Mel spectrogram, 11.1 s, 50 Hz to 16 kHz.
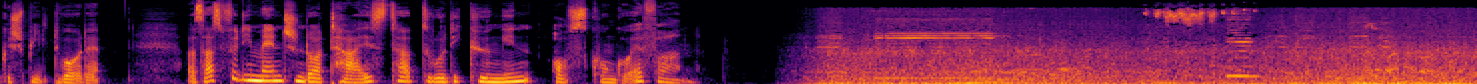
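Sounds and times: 
speech: 0:00.0 - 0:05.3
idling and rumbling engines of cars, buses and trucks: 0:05.8 - 0:11.0
brief high horn toot: 0:06.0 - 0:07.8, 0:08.6 - 0:10.6.

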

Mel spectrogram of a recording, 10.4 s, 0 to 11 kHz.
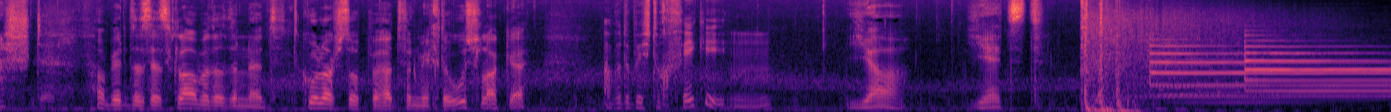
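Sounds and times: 
speech: 0:00.0 - 0:07.9
two-tone doorbell chime: 0:08.6 - 0:10.4.

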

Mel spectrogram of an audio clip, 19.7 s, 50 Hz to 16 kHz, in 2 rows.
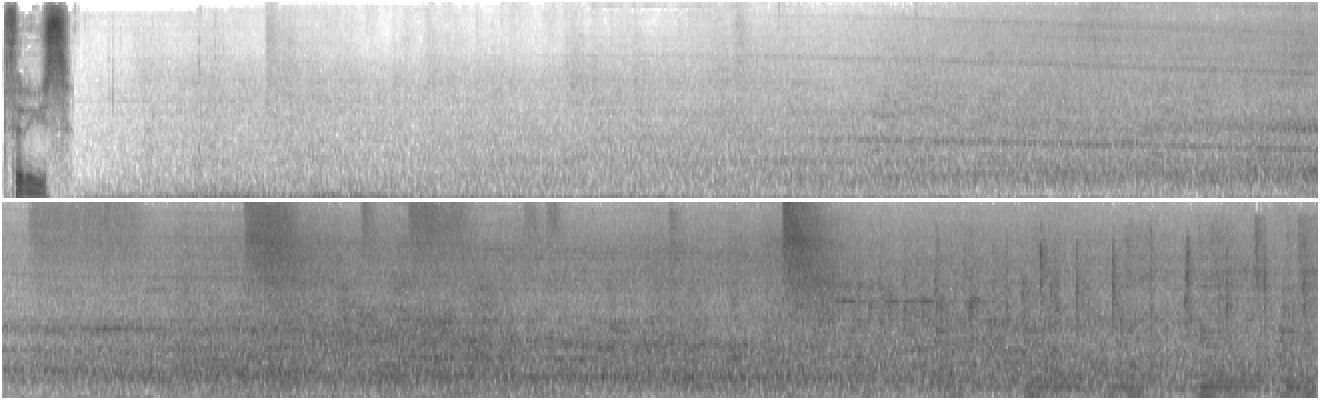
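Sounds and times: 
speech: 0:00.1 - 0:00.6
New York subway train rumbling along the tracks: 0:00.6 - 0:19.7.

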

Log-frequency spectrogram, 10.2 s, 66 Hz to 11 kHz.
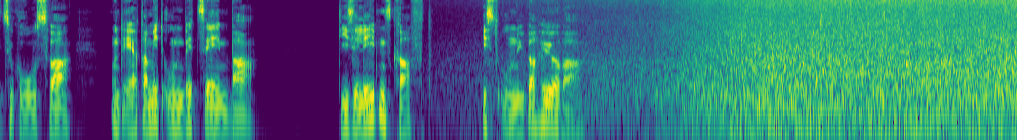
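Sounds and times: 
speech: 0:00.0 - 0:02.6, 0:03.4 - 0:06.0
rushing wild braided river water: 0:04.4 - 0:10.1.

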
